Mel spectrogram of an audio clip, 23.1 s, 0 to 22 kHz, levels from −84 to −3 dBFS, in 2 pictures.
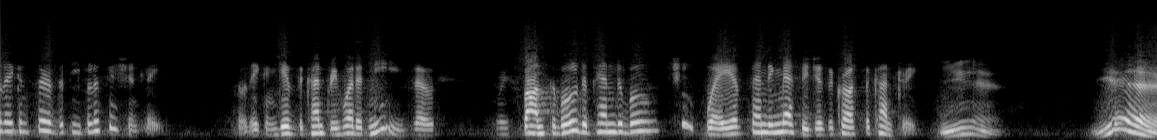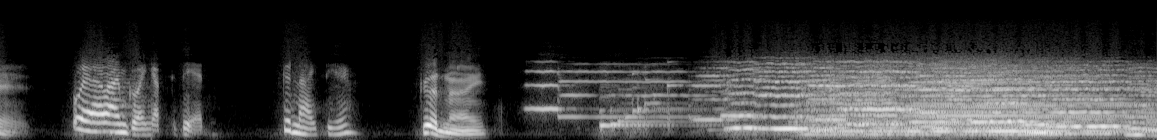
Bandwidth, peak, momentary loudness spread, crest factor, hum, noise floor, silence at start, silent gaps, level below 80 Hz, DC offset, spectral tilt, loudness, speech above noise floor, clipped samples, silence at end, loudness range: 6.8 kHz; -4 dBFS; 17 LU; 18 dB; none; -70 dBFS; 0 s; none; -62 dBFS; under 0.1%; -8 dB/octave; -20 LUFS; 48 dB; under 0.1%; 0 s; 12 LU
